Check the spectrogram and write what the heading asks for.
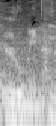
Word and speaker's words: Illuminati: Les, se escribe Illuminati, pero se pronuncia Luminati.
